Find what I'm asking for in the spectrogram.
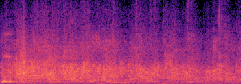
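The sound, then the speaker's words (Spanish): An audience applauds a correct answer in a quiz game with dense, steady clapping. The sound holds at an even level for the whole stretch. “Un buen aplauso, primer punto.”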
